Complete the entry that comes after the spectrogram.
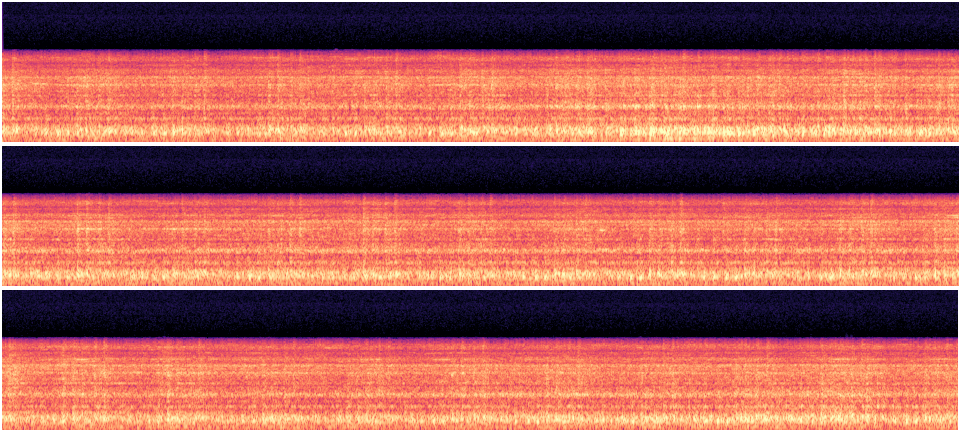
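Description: Freight train of tank cars rolling slowly past, a steady rumble of wheels on the rails.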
